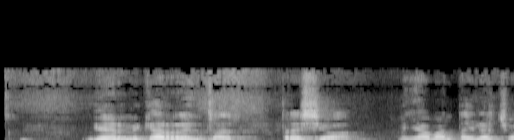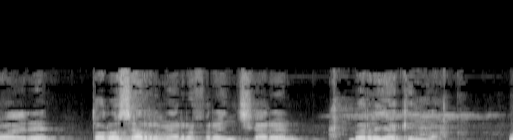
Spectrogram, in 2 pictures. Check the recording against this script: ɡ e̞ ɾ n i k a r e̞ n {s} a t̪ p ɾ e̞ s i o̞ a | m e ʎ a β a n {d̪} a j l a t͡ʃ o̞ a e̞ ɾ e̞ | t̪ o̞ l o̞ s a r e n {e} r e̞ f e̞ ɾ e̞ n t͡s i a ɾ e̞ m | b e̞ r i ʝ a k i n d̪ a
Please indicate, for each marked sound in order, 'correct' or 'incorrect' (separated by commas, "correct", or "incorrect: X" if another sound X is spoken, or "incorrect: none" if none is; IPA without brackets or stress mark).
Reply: incorrect: t͡s, incorrect: t̪, correct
